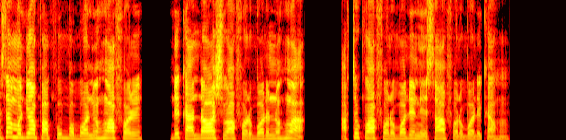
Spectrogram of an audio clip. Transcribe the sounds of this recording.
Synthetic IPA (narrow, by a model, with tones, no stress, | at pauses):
n̩˨s̬ã˦mʊ̃˦dɪ˦ɔ˦pʰa˨pʰʊ˦bɔ˨bɔ˨nʊ̃˦ɦʊ̃˦a˦fɔ˨ɾɪ˦ | dɪ˦kʰã˨n̩˨da˦ɔ˦ɕɪ˨wa˦fɔ˨ɾɪ˨bɔ˦dɪ˦nʊ̃˦ɦʊ̃˦a˨ | a̰˨tʊ˦kʊ̃˨˦a˦fɔ˨ɾɪ˨bɔ˦dɪ˦nɪ̃˨n̩˨sã˦fɔ˨ɾɪ˨bɔ˦dɪ˦kʰã˦ɦʊ̃˦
